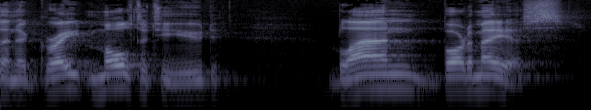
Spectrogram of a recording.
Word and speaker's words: Bartimaeus: Now, some of you have heard that pronounced other ways. This is the way I pronounce it. Okay? And if I tried to pronounce it any other way, I would say it four different ways tonight. So I'm going to stick with what I learned today as Bartimaeus, the son of Timaeus, sat by the road begging.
